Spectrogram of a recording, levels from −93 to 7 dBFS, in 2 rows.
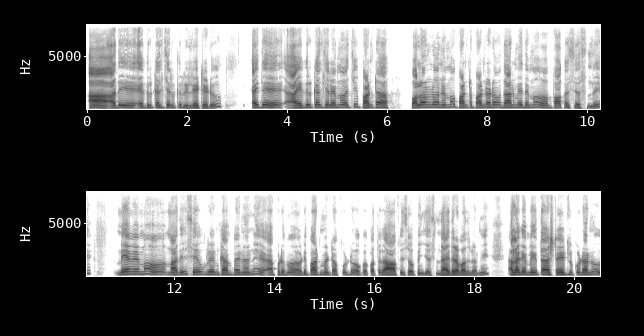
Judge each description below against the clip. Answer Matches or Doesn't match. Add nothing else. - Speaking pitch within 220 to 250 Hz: Doesn't match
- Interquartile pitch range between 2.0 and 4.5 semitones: Matches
